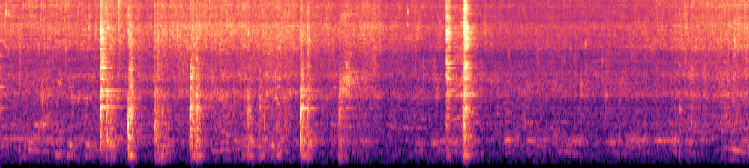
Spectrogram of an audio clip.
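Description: Five or six garlic cloves fry quietly in a pan, with a soft sizzle under scattered clinks and scraping stirs of a utensil against the pan, loudest in a few sharp knocks.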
